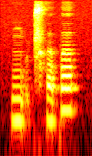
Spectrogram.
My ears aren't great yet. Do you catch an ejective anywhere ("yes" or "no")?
no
